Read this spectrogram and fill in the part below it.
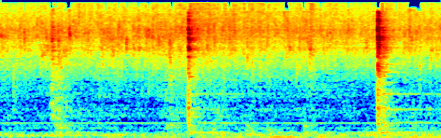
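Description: Curry leaves frying in hot oil while cooking a black-eyed pea (chola) dish give a soft, steady sizzle, broken by two sharp clinks of a spoon against the pan.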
